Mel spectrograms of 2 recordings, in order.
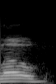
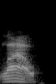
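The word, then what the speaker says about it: Lowe: But the Pirate defense tonight, it'll be Gonzalez at third, Triolo at short, Brandon Low, Laauo, excuse me. He he pronounces it Lao.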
